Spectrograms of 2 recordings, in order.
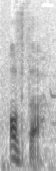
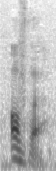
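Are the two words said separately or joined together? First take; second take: joined; joined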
